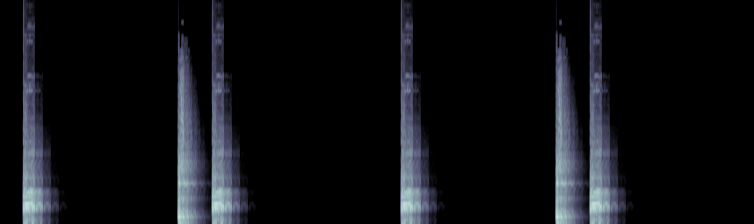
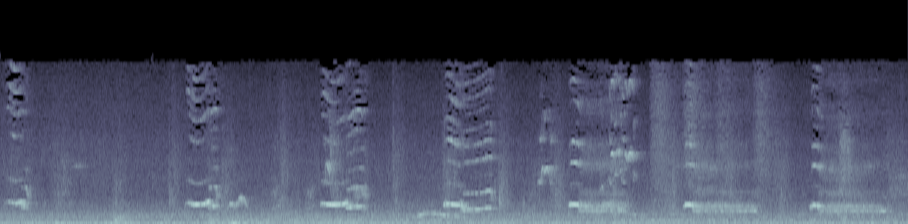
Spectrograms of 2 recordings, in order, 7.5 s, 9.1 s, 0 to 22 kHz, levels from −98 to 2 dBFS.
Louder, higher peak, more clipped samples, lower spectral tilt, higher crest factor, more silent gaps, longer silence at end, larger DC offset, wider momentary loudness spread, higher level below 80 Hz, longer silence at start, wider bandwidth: first, -22 LUFS vs -29 LUFS; first, 0 dBFS vs -16 dBFS; neither; second, -1 dB/octave vs -3.5 dB/octave; first, 28 dB vs 16 dB; first, 0.66-1.78 s, 2.55-4.01 s, 4.44-5.56 s vs none; first, 1.45 s vs 0 s; neither; about the same, 7 LU vs 8 LU; second, -70 dBFS vs -44 dBFS; first, 0.25 s vs 0 s; first, over 20 kHz vs 16 kHz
